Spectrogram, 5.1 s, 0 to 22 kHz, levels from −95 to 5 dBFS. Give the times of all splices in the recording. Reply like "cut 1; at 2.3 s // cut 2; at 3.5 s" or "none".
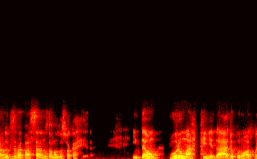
cut 1; at 1.0 s // cut 2; at 3.3 s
